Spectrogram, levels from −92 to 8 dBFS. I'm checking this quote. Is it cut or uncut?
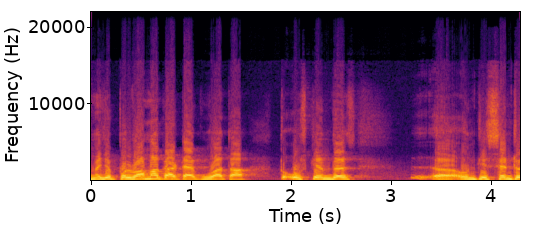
uncut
